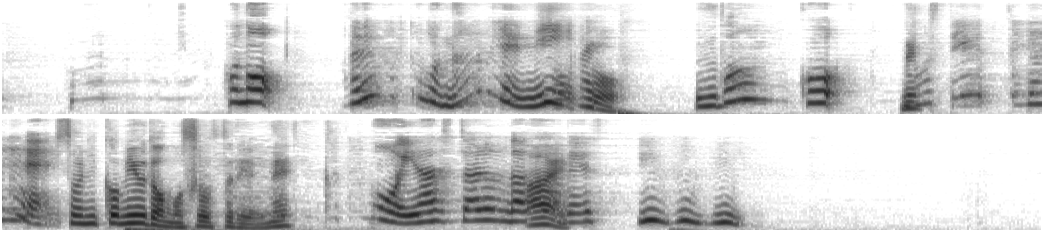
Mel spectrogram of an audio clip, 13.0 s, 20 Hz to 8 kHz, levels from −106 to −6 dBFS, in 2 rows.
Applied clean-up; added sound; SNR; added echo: neural mask model DeepFilterNet 3.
